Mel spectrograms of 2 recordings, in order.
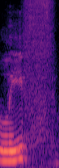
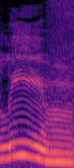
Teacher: leaf with an unvoiced F I should have said leave with a voiced V sound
